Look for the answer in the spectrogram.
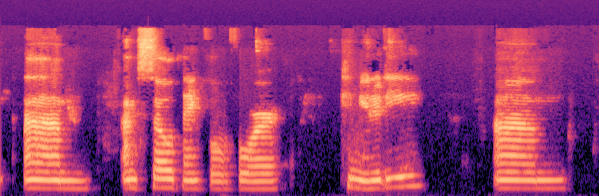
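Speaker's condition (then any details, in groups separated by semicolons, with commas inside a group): No condition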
